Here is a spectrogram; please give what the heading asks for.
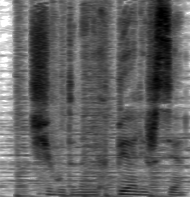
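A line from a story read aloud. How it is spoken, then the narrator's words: Whisper. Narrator (Russian): прошептала Людмила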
